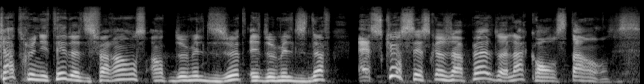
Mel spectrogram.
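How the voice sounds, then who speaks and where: Talking at a fairly slow pace, a man uses lively intonation at a high pitch. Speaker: car podcast host. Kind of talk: casual chat. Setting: auto show floor with public.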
